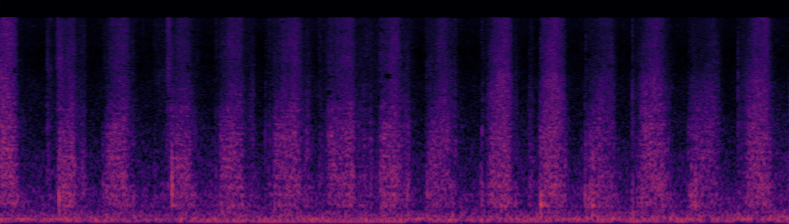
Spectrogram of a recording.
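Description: A bristle brush scrubs a small, foamy green synthetic-turf doormat while the other hand pins the mat down. The brush makes steady, rapid back-and-forth strokes, about two or three per second, producing a broadband rasping scrub with a low rumble underneath and bright, hissy edges on each stroke.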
